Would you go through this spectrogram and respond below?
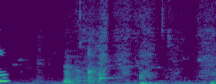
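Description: A small female dog makes soft whimpering, breathy whines in a few short bursts, close by and quiet, with faint background noise between them.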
